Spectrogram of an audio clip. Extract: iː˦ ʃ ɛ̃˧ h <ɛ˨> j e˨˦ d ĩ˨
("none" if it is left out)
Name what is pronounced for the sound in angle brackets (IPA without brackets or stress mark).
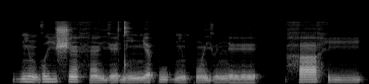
ɛ̃˨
